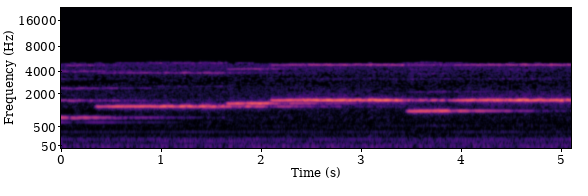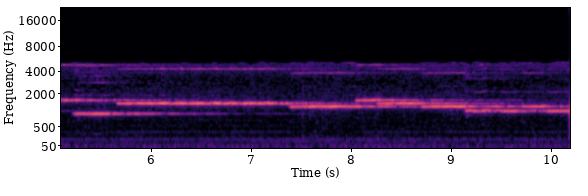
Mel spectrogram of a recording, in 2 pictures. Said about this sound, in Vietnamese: Tiếng sáo nhẹ như một làn khói nhỏ lơ lửng và nhẹ nhàng đi lên từ một mái tranh nghèo nào đó ở ngoại thành Ca Tỳ La Vệ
